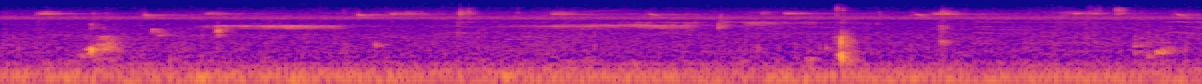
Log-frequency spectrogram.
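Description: Faint insect drone, steady and high, with short repeated chirps over it and a couple of faint high whistles. Two short clicks stand out, one near the start and one about four seconds in.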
